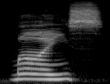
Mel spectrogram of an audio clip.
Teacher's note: os ditongos nasais pronunciados pelo nariz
